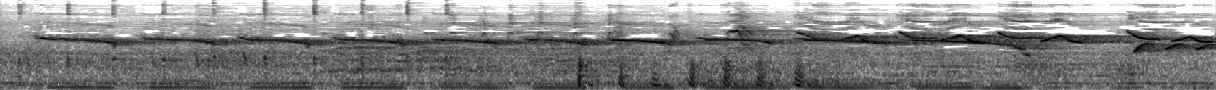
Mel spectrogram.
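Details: Caged Chinese hwamei singing to its own reflection in a mirror because no rival bird is at home: repeated clear whistled phrases, sliding downward, with a pulsing low hum and a burst of clicks midway.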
